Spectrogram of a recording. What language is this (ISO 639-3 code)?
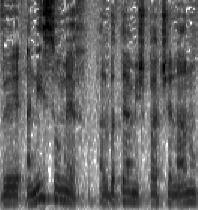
heb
